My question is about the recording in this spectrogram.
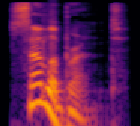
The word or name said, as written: celebrant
